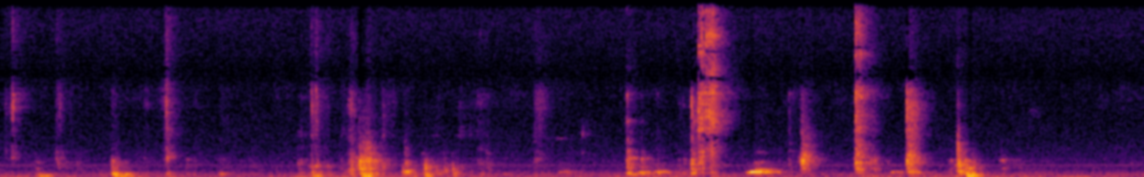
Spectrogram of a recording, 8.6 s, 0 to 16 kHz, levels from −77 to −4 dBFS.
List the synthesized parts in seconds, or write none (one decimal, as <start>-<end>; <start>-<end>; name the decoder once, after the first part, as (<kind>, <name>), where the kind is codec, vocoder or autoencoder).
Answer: none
